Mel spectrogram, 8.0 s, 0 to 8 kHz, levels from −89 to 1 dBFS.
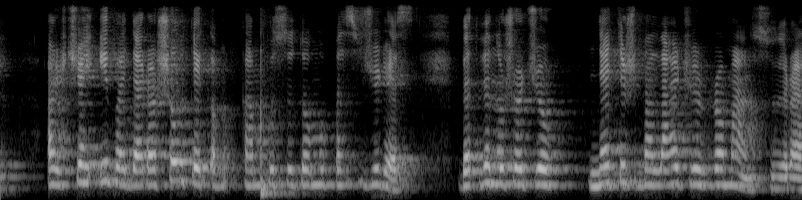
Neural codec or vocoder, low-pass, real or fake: none; 7.2 kHz; real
